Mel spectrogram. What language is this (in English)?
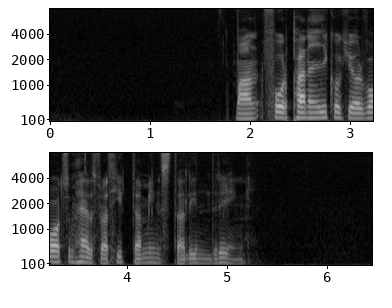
Swedish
